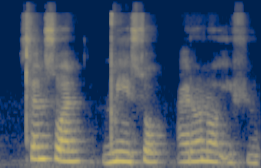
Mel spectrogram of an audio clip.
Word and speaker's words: Meso: It is Kwatamisha Samson Miso.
